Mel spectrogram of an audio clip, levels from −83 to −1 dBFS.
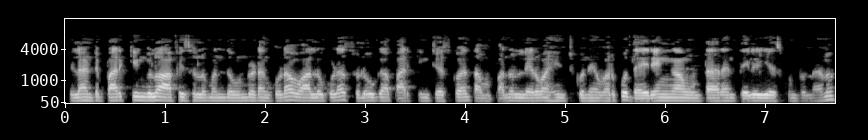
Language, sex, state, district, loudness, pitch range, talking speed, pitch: Telugu, male, Andhra Pradesh, Anantapur, -19 LUFS, 125-135 Hz, 165 wpm, 130 Hz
